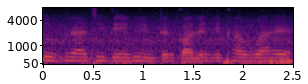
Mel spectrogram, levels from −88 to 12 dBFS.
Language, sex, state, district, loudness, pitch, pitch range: Hindi, female, Uttar Pradesh, Gorakhpur, -34 LUFS, 180 Hz, 175-190 Hz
